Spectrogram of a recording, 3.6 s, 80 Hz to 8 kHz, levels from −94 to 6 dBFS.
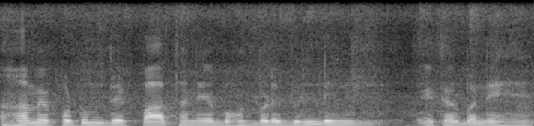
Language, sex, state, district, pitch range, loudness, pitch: Chhattisgarhi, male, Chhattisgarh, Rajnandgaon, 130-145 Hz, -16 LUFS, 135 Hz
